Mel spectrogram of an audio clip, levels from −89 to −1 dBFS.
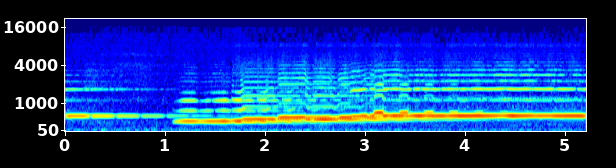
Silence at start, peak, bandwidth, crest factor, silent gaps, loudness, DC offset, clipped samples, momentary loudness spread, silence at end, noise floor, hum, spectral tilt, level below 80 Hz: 0 s; -14 dBFS; 9.4 kHz; 10 dB; none; -23 LUFS; under 0.1%; under 0.1%; 12 LU; 0 s; -45 dBFS; none; -4 dB/octave; -66 dBFS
